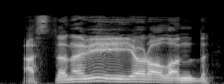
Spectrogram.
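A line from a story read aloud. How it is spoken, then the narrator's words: Shouted. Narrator (Russian): крикнул Райм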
